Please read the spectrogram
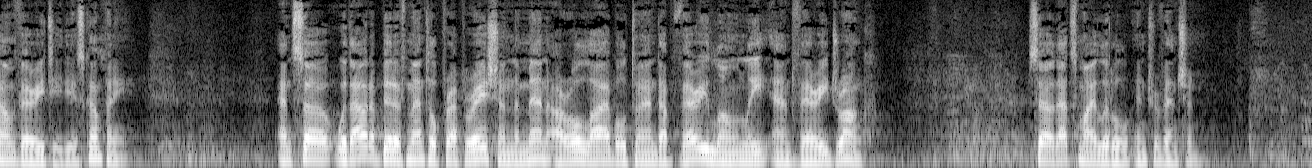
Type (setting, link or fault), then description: setting, live audience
